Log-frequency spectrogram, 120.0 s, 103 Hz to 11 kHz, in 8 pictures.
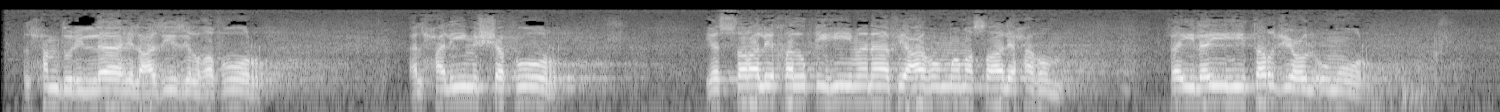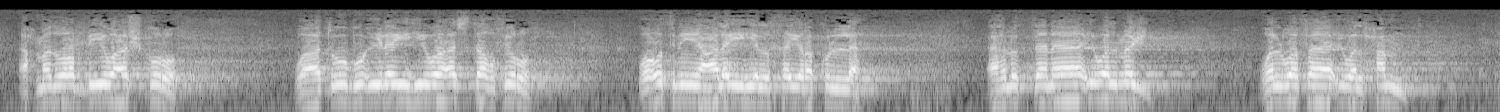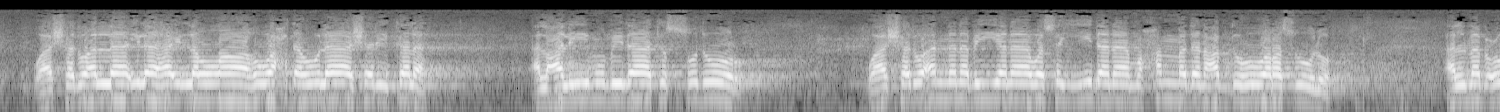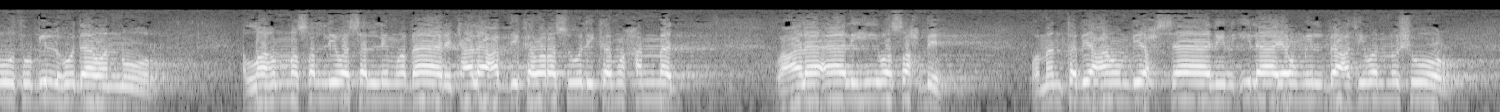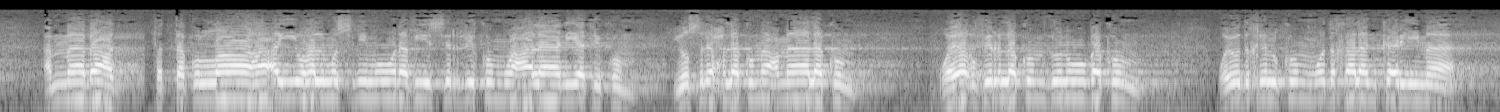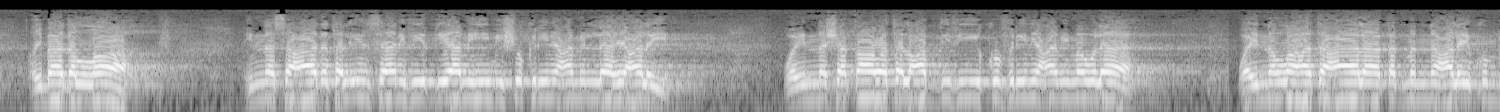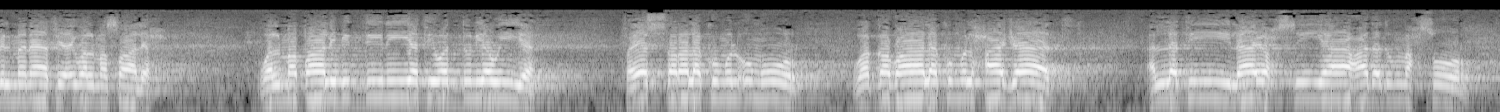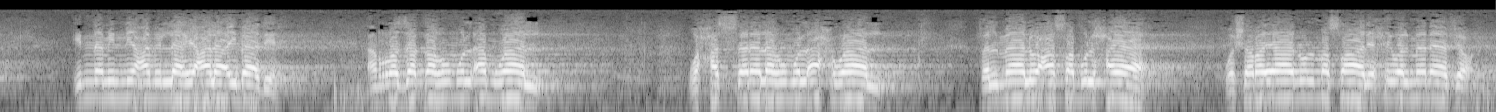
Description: تاريخ النشر ٣٠ جمادى الآخرة ١٤١٨ هـ المكان: المسجد النبوي الشيخ: فضيلة الشيخ د. علي بن عبدالرحمن الحذيفي فضيلة الشيخ د. علي بن عبدالرحمن الحذيفي الحقوق في المال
